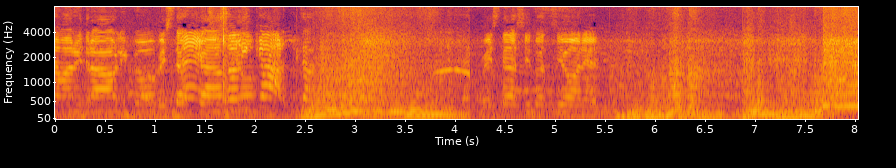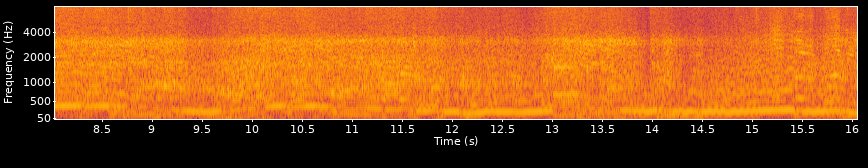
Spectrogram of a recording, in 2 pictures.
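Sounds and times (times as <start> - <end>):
car engine revving: 2.4 - 4.3, 5.4 - 16.0.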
